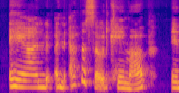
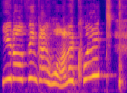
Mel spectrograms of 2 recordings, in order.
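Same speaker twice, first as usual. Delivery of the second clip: pitched way up, whining in disbelief; a much higher, put-upon Chandler; exasperated Chandler; 13 semitones higher than usual. Retold or imitated. Host retelling Friends to co-host, high exasperated Chandler. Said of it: "And he's like".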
